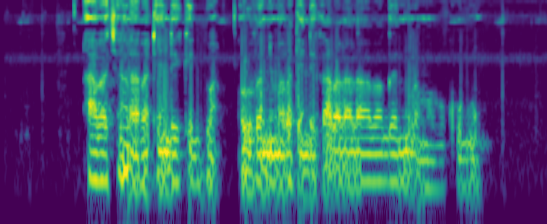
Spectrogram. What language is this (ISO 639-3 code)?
lug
